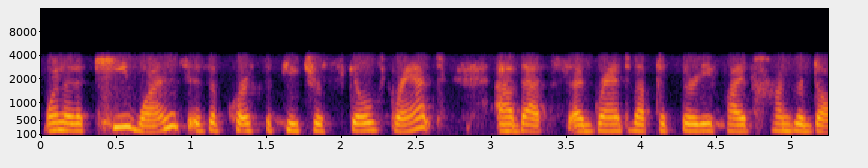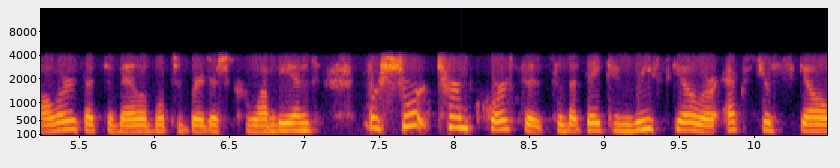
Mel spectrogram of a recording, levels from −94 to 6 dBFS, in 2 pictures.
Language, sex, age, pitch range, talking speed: English, female, 40-59, 180-210 Hz, 205 wpm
